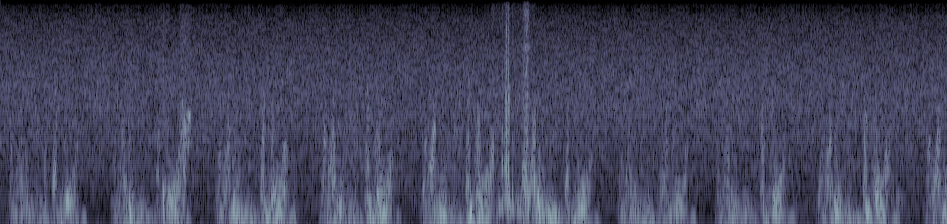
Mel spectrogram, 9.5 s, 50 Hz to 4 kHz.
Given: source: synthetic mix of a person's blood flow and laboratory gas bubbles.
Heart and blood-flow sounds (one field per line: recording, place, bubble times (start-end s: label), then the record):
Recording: Doppler ultrasound of blood flow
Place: precordium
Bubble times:
1.59-1.69 s: bubbles
1.79-1.92 s: bubbles
4.89-5.36 s: bubbles
From the record:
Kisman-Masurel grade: 122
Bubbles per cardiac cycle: 1 to 2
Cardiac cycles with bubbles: 10 to 50%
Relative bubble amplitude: moderate (0.250 to 0.450)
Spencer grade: 2 (many but less than half of the cardiac periods contain bubble signals, singularly or in groups)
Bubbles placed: only in the low amplitude regions of the cardiac cycle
